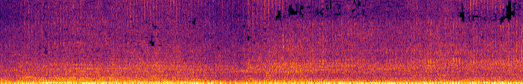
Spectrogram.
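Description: A motor vehicle's engine running with a steady, even hum.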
